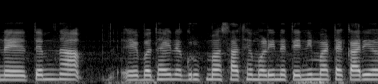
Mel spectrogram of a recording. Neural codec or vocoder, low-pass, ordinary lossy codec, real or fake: none; 7.2 kHz; MP3, 48 kbps; real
